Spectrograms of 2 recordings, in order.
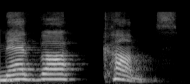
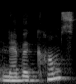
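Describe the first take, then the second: First: "never comes" drawn out slowly, each word weighted; stronger emphasis. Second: Said in the usual way. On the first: Shown as a demonstration. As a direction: put heavy, slow stress on "never comes". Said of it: "place a stronger emphasis on".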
